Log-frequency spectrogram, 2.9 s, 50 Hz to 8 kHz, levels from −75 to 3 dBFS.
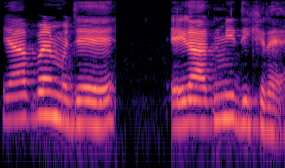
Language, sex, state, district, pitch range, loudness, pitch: Hindi, female, Arunachal Pradesh, Lower Dibang Valley, 185-220 Hz, -17 LUFS, 195 Hz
